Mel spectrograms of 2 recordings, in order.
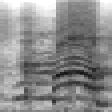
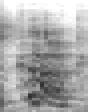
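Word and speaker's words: Cooke: That's Cook. You should just take the E off. I should. It's Cook.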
